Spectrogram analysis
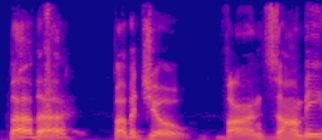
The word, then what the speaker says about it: Bubba Joe Von Xombi: So, Bubba Joe Von Xombi, is that how I say it?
